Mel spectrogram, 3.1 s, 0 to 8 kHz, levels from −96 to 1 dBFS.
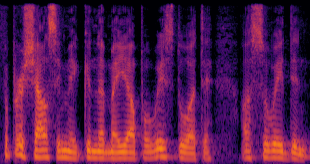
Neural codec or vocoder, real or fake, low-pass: codec, 16 kHz, 0.4 kbps, LongCat-Audio-Codec; fake; 7.2 kHz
